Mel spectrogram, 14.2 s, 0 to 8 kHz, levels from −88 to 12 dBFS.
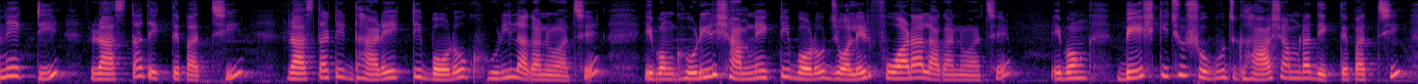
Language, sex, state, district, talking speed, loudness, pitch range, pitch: Bengali, female, West Bengal, Malda, 125 wpm, -23 LUFS, 190-275 Hz, 225 Hz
